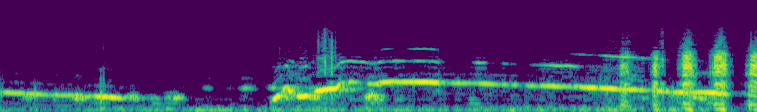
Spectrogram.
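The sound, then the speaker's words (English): A voice imitates hounds howling as if they are coming back across the moor: a long, wavering howl that slides down, then rises and sags slowly over a low rumble, with a few harsh bursts breaking in near the end. “I can sound as if they're coming back across the moor.”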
